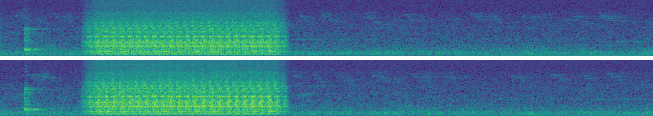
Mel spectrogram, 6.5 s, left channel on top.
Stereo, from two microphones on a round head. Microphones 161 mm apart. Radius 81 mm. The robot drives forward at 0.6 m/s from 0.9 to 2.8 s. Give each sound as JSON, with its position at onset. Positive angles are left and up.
{"t": 0.2, "sound": "tapping", "side_deg": -10, "distance_m": 2.0}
